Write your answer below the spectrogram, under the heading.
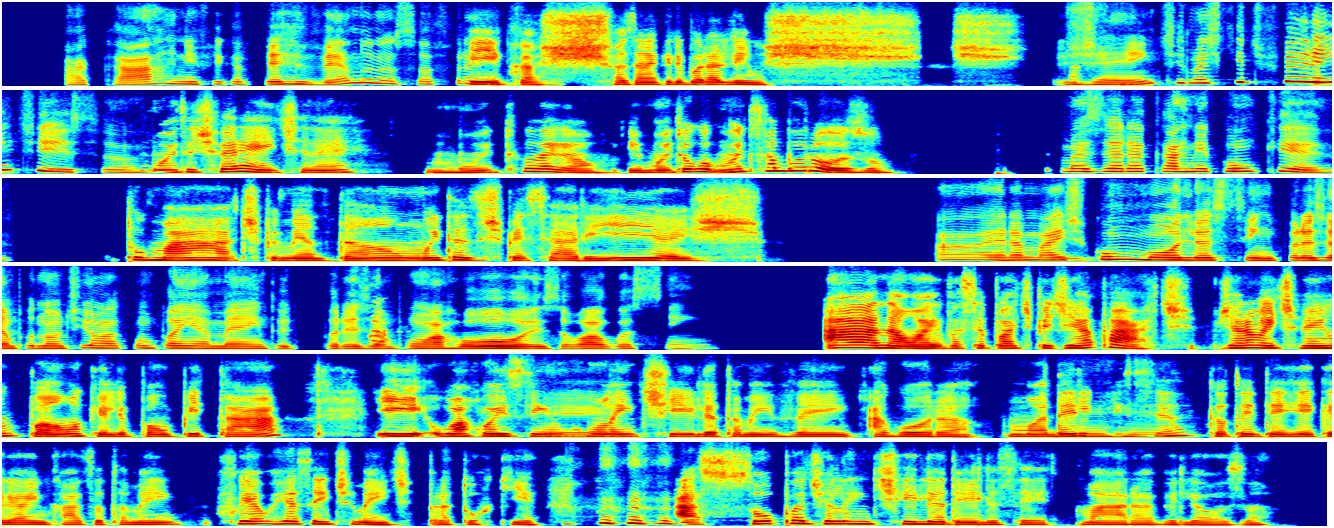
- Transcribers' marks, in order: other noise; tapping; other background noise; laugh
- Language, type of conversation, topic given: Portuguese, podcast, Qual foi a melhor comida que você experimentou viajando?
- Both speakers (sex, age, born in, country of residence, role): female, 25-29, Brazil, Italy, host; female, 35-39, Brazil, Portugal, guest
